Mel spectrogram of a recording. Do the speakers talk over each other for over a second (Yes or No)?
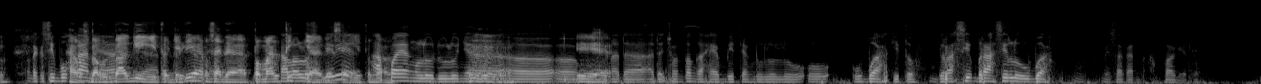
Yes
